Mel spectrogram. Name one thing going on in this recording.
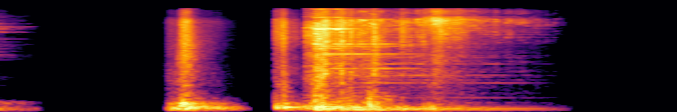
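Coins jingle and chime in quick bursts.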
